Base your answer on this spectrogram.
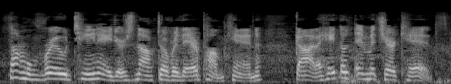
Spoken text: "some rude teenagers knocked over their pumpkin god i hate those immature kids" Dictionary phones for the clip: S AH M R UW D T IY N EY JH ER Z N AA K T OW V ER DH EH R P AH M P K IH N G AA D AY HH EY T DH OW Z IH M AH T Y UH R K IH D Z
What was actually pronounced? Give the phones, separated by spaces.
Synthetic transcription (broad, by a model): S AH M R UW D T IY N EY JH ER Z N AA K T OW V ER DH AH R P AH M P K IH N G AA D AY HH EY T DH OW Z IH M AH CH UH R K IH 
